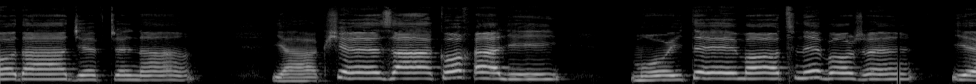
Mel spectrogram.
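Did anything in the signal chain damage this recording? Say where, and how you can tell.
Yes. At 8.97 to 9.00 s a gap at a join of encoded pieces opens: about 25 ms of near-silence cuts into otherwise continuous sound, which then carries on from where it stopped. The damage sits at the codec stage. The audio was encoded in separate pieces and joined without trimming, so encoder start-up delay and last-frame padding remain as dead air. The waveform drops to near-silence, and the spectrogram shows a narrow blank vertical stripe whose edges are smeared by the codec.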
